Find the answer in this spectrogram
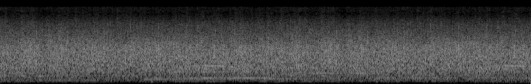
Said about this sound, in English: Round of applause again. Come on, guys, round of applause.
